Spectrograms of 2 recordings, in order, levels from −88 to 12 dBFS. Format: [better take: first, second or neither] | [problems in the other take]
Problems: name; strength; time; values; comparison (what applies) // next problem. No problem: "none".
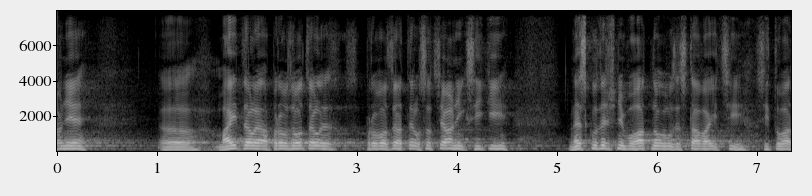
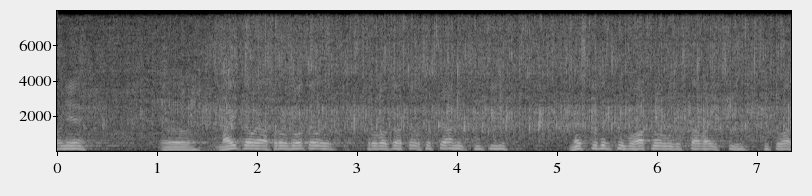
first | background sound (Bathtub (filling or washing)); 5 dB below the speech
